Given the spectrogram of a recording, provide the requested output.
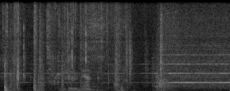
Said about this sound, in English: Leaf blower. You've got leaf blower noise. Yeah. They have a filter for that.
